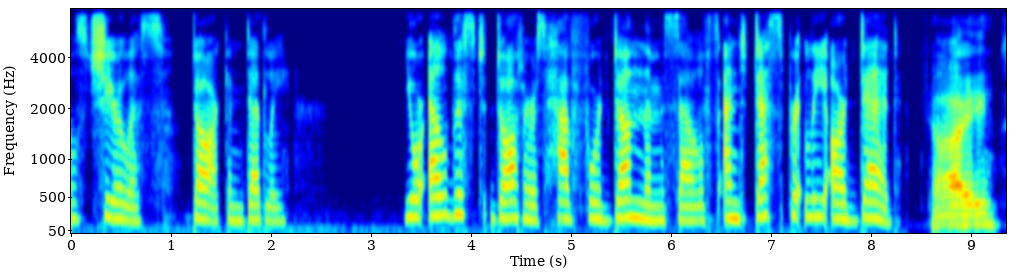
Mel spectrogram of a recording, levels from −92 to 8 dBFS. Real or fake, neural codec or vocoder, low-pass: fake; vocoder, 22.05 kHz, 80 mel bands, WaveNeXt; 7.2 kHz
